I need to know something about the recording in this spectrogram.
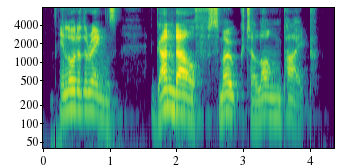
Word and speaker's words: Gandalf: Lord of the Rings Gandalf smoked a long pipe it's not Gandalf it's gandal what's that about anyway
